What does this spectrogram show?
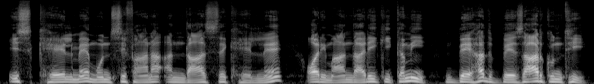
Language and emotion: Urdu, disgusted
